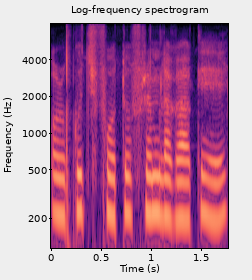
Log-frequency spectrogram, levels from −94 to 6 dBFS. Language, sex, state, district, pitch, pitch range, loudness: Hindi, female, Arunachal Pradesh, Longding, 215 Hz, 205-220 Hz, -17 LUFS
